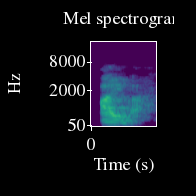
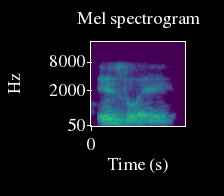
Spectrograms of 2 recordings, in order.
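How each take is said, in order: First: The name ends with an 'uh' sound. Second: The name ends with an 'ay' sound. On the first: The speaker calls it right. "it's actually pronounced Isla" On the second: The speaker calls it wrong. "it's not Islay"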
